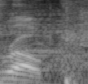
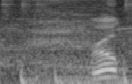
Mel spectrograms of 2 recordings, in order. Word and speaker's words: Roque: His name's Roque. Roque, no joke.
